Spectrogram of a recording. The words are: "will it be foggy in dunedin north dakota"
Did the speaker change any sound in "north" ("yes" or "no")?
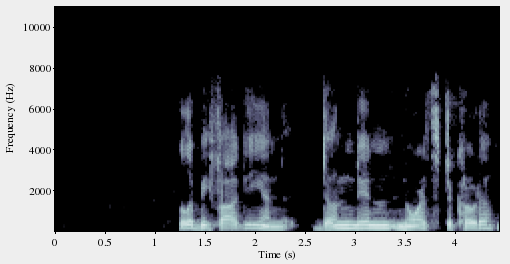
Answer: no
